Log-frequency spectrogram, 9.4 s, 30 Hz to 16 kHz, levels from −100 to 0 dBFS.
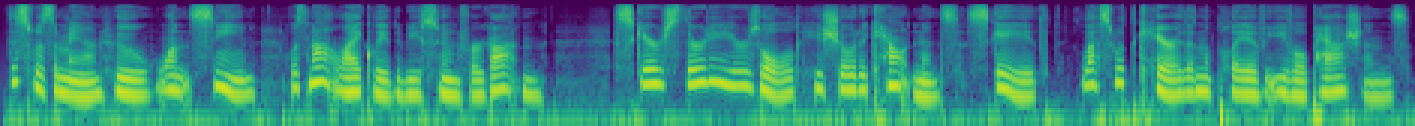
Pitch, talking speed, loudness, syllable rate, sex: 180 Hz, 205 wpm, -18 LUFS, 5.3 syllables/s, female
